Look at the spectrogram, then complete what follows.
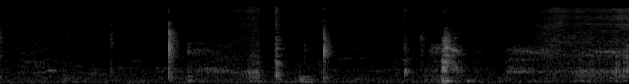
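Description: Quiet mouth and breath sounds of people eating sour lime slices: a few scattered small clicks and smacks, with a longer breathy exhale near the end.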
